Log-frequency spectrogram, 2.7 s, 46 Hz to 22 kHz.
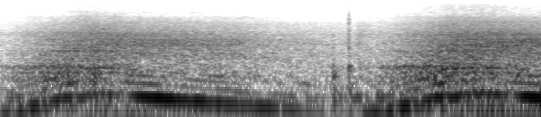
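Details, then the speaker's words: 2015 Hyundai Sonata 2.4 L with several dash warning lights and tachometer stuck at zero: engine revved twice, climbing and falling smoothly with no misfire, knock or hesitation; normal engine revving. "I rev up the engine you can hear the engine rev but our our RPM gauge is not moving so the tachometer doesn't move"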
